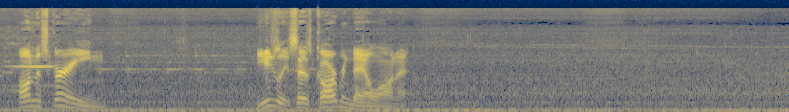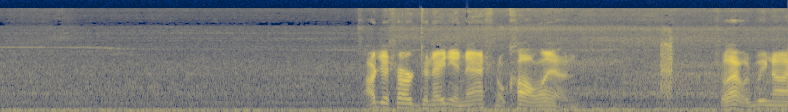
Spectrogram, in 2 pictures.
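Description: A train engine rumbles low and steady nearby.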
